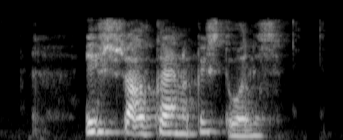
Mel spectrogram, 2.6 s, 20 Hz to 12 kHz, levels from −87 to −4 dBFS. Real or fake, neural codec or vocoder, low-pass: fake; codec, 16 kHz, 16 kbps, FunCodec, trained on LibriTTS, 50 frames a second; 7.2 kHz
